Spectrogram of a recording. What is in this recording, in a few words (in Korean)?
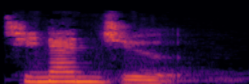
"지난주" Korean; pronunciation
